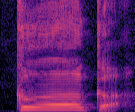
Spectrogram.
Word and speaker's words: 哥哥: First tone characters like ma and ge, when saying the full name, the tone on the second character is dropped. Mama, 哥哥.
